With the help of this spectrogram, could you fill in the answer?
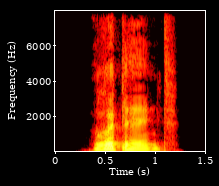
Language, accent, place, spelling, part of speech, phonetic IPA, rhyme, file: German, Germany, Berlin, rüttelnd, verb, [ˈʁʏtl̩nt], -ʏtl̩nt, De-rüttelnd.ogg
- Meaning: present participle of rütteln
